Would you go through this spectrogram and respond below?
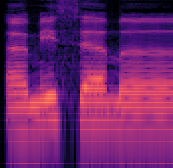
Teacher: Sama, perkataan sama panjangnya berapa harakat? 4 ataupun 5 harakat.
